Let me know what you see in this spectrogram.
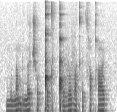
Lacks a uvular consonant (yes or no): no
